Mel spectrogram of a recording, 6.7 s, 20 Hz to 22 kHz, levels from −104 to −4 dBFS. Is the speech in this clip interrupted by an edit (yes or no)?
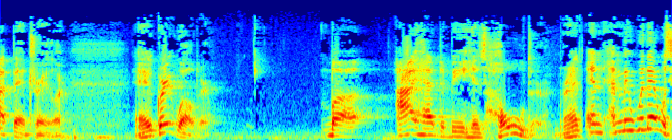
yes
